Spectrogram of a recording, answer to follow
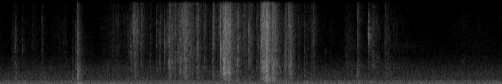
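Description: Panini Prizm trading cards handled by hand as they are flipped through: a sharp click about a second in, then a few short swishes of the glossy cards sliding against one another.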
